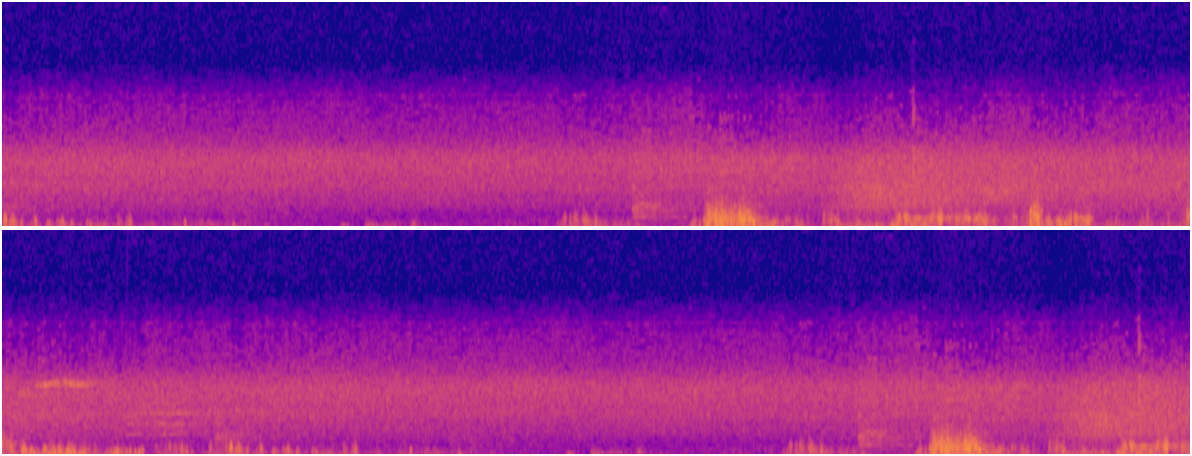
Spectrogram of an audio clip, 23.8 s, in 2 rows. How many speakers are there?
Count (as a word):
zero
